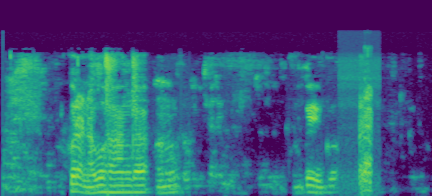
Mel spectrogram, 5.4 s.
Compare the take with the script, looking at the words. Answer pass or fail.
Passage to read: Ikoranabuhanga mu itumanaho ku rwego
fail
